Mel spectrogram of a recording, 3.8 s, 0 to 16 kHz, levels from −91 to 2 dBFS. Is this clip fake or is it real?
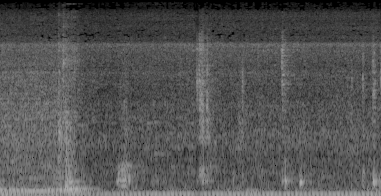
real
